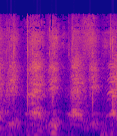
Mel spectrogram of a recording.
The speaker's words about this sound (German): Applaus Benny, für Benny Hanisch.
